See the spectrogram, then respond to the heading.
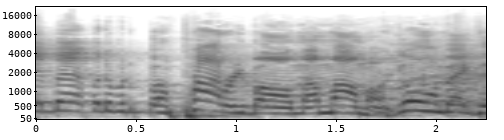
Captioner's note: laughs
